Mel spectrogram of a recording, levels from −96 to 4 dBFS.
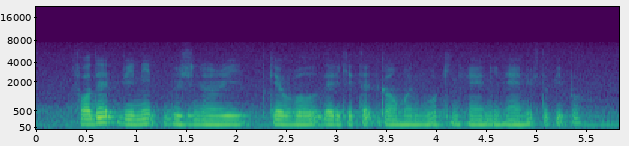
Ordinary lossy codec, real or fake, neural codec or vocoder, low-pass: none; real; none; none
